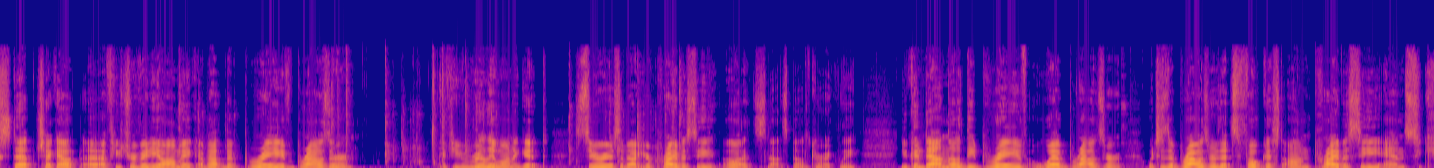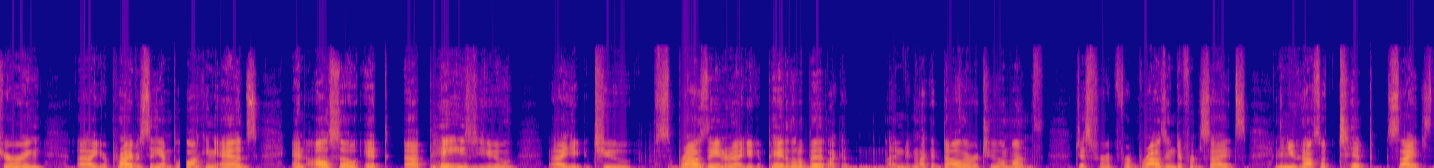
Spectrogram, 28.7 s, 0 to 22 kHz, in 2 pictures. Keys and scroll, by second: 1.6-7.2 typing.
